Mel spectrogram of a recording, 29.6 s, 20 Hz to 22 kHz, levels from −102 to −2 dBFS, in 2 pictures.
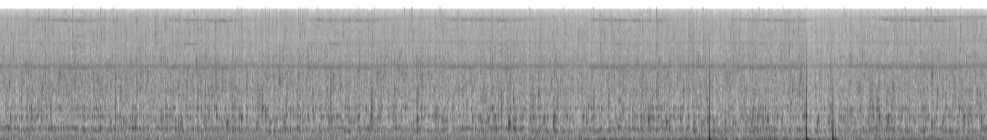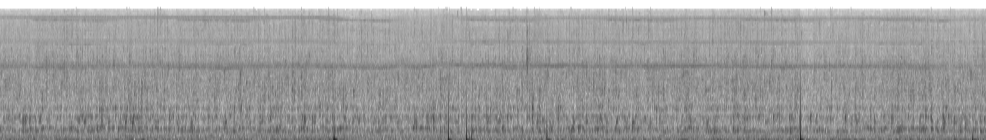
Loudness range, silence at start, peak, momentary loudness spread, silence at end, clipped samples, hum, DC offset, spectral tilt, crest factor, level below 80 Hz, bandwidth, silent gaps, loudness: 2 LU; 0 s; -6 dBFS; 5 LU; 0 s; under 0.1%; none; under 0.1%; -3 dB/octave; 30 dB; -40 dBFS; 16.5 kHz; none; -37 LUFS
